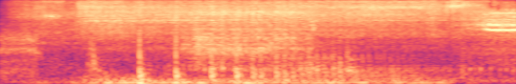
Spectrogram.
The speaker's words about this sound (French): Alors, vous voyez, c'est exactement ce qui se passe dans votre gorge, mais s'il y a juste de l'air qui est expulsé, ça fait un petit son, un petit sifflement, mais pas grand-chose.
